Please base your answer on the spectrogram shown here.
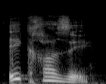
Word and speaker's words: écraser: Écraser. Okay, double vowel, only one S, Z, and then you've got the first accent aigu, écraser.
